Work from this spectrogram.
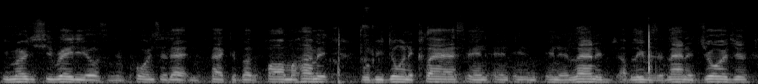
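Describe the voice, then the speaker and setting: A man's voice: fairly low pitch, little pitch movement, fast, few pauses, highs cut off, background noise. A man, an emergency management instructor, making an earnest, rambling, pleading appeal outdoors, with many restarts. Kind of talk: casual direct-to-camera appeal.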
